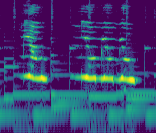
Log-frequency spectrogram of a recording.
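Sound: cat meowing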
